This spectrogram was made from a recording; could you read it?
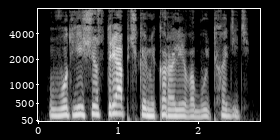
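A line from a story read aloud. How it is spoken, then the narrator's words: Grumbling. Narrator (Russian): проворчала я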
